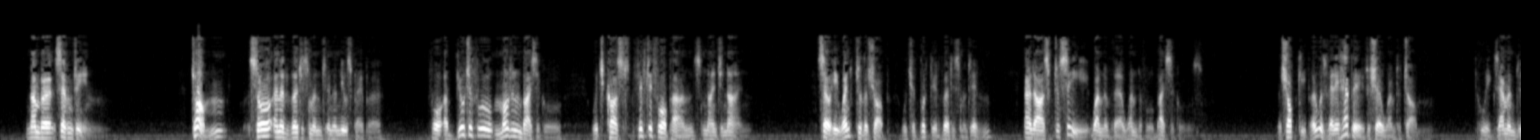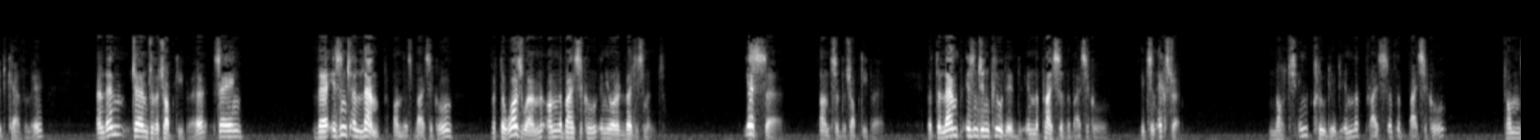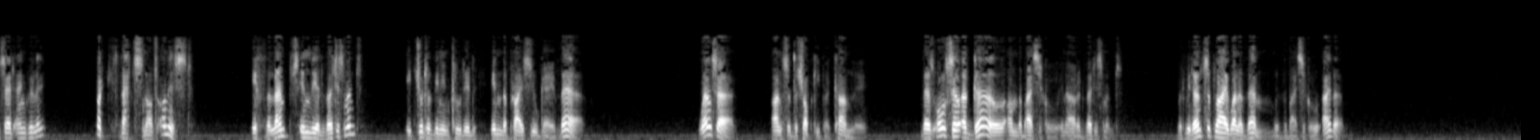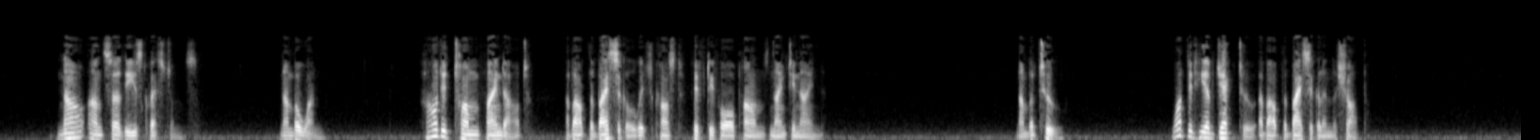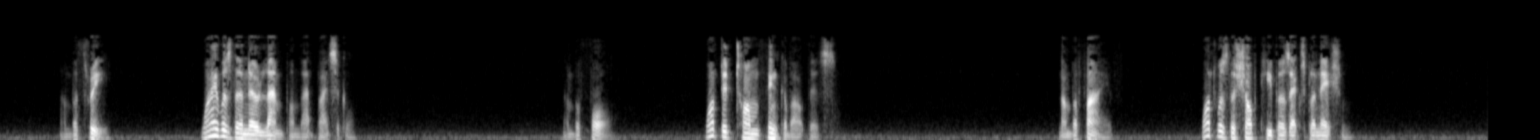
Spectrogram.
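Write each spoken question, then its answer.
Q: How did Tom find out about the bicycle which cost £54.99?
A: He saw an advertisement in a newspaper

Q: What did he object to about the bicycle in the shop?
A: It had no lamp, though the one in the advertisement did

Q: Why was there no lamp on that bicycle?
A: The lamp was an extra, not included in the price

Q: What did Tom think about this?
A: He thought it was not honest

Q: What was the shopkeeper's explanation?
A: There was also a girl on the bicycle in the advertisement, but they didn't supply one with the bicycle either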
